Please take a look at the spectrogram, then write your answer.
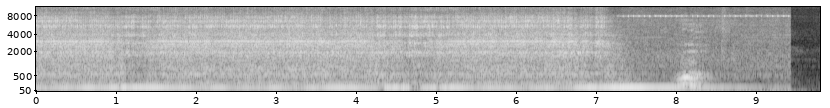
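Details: Woodturning a hard banksia pod and epoxy bowl on the lathe, volume at 50%: loud rough rattling hiss over the lathe hum as the gouge chatters, skipping on the cutter; riding the bevel reduces it.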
